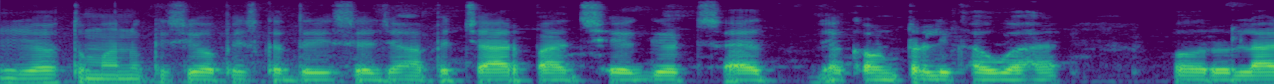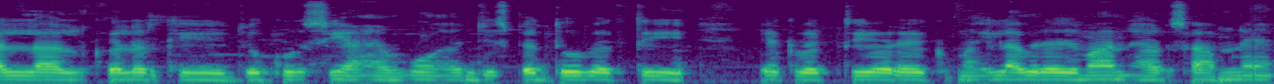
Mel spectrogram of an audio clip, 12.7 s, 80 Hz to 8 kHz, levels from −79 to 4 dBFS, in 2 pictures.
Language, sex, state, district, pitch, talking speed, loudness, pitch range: Hindi, male, Bihar, Gaya, 100 Hz, 205 wpm, -21 LUFS, 95-105 Hz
